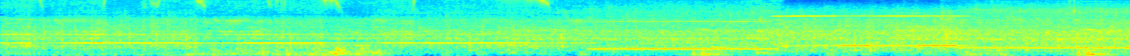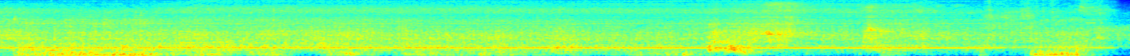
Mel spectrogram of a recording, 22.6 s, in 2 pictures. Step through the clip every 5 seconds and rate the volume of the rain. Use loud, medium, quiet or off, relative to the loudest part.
medium, loud, loud, loud, medium.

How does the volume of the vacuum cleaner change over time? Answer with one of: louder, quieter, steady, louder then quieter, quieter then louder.
steady.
